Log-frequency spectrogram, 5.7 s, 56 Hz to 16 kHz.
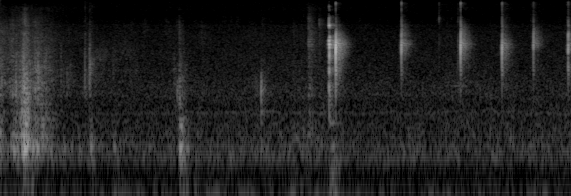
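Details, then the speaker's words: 2014 Nissan Rogue whose engine skipped and sputtered like a misfire on starting. VVT oil solenoid bench-tested against good ones: this one gives sharp, uneven snaps, clicks and crackling sparks, sticking, faulty. "oh yeah oh this one does is sparks let's try to push it back oh yeah that thing's like stuck oh yeah"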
